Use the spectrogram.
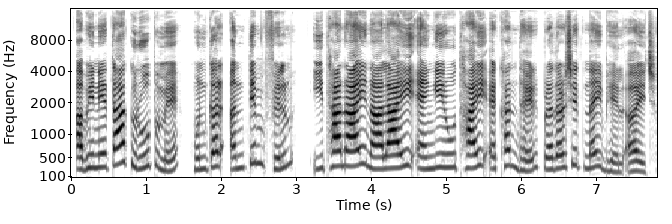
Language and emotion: Maithili, neutral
